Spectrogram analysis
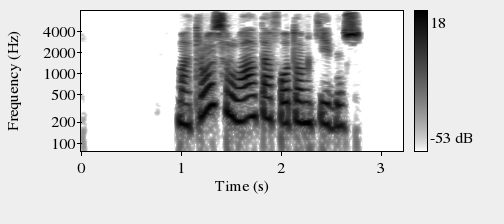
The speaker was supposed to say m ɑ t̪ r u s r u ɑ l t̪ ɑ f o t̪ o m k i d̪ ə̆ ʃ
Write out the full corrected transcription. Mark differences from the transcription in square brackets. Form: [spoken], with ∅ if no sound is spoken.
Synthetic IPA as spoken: m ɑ t̪ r [o] s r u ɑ l t̪ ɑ f o t̪ o m k i d̪ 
